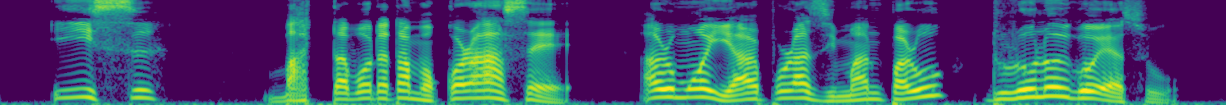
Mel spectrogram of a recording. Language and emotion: Assamese, disgusted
